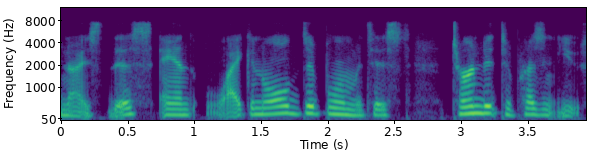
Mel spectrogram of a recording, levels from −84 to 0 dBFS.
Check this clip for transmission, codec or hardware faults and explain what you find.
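Listening through the recording, nothing stood out that would point to a transmission, codec or hardware problem.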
